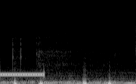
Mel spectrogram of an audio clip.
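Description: A single steady telephone tone sounds for under half a second in a stalker horror video game, followed by faint low thumps over quiet background.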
